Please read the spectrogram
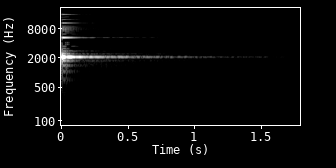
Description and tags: This is part of a multisampled pack.
The chimes were synthesised then sampled over 2 octaves at semitone intervals.
metallic, one-shot, synthesised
